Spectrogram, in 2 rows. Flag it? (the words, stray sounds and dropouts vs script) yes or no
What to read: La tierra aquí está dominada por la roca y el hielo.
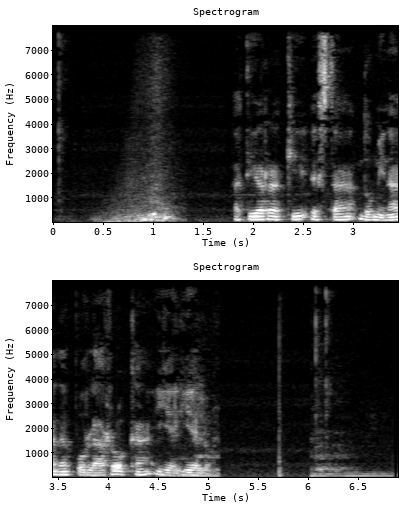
yes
